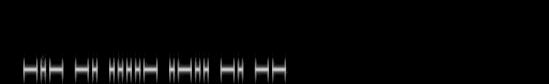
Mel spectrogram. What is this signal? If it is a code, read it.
Morse code, heard as a keyed tone, about 28 wpm, 700 Hz. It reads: KN4LNM
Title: USA Call Signs - 6 Characters - Repeated 2x - 28wpm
